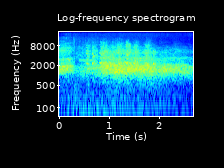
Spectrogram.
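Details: Rooks at a rookery on a village main street in Belcoo, County Fermanagh, Ireland, on a cool, calm March morning during nest building: a busy chorus of harsh, grating caws from many birds blending into one ragged din.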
